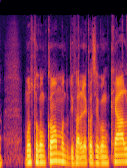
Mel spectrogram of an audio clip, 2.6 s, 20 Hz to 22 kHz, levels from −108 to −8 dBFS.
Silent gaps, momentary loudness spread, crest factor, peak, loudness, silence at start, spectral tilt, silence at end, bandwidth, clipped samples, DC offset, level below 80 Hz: none; 5 LU; 16 dB; -2 dBFS; -18 LUFS; 0 s; -7 dB/octave; 0 s; 13.5 kHz; under 0.1%; under 0.1%; -56 dBFS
